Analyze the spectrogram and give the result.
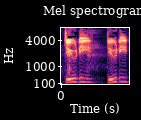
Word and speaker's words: duty: It is pronounced with a liquid U. Duty.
